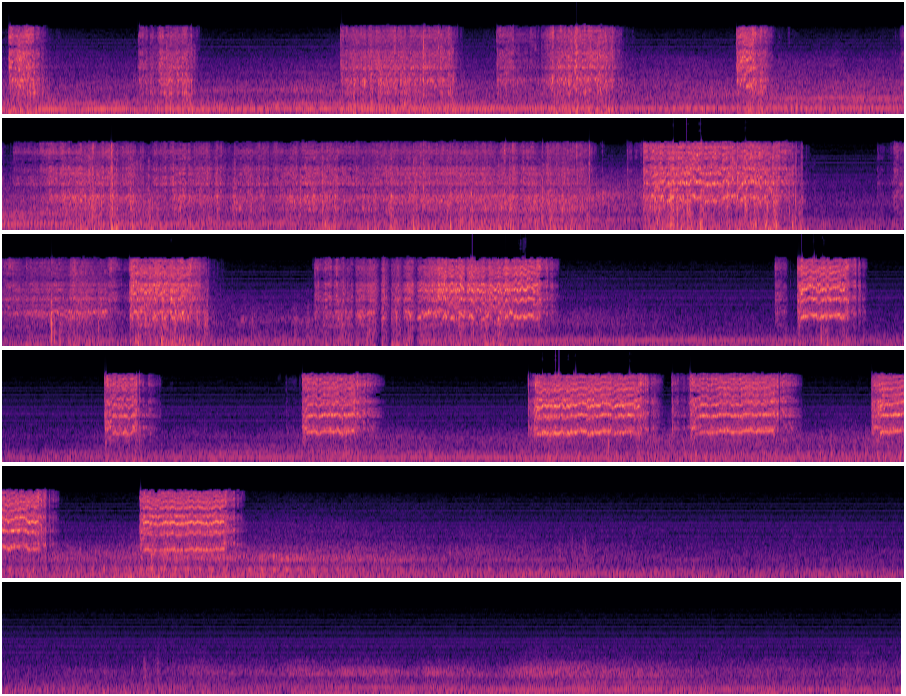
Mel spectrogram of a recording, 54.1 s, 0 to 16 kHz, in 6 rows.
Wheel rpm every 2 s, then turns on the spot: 20, 30, 90, 50, 20, 90, 90, 90, 170, 100, 80, 200, 20, 60, 50, 80, 180, 140, 130, 60, 0, 0, 0, 0, 0, 0, 0.
2-4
